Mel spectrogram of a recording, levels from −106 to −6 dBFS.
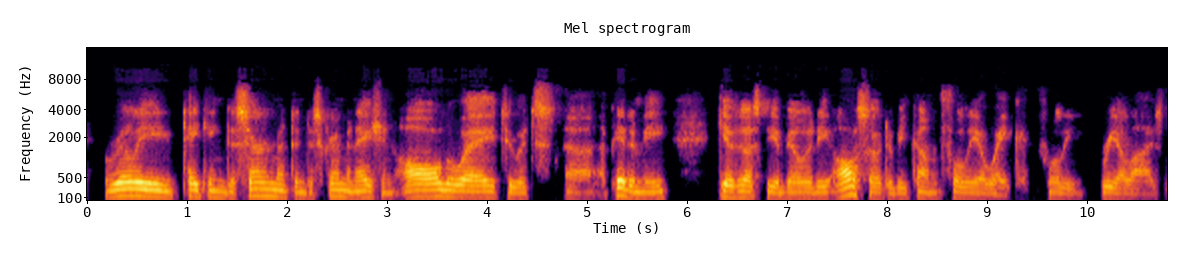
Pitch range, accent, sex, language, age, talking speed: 105-125 Hz, American, male, English, 50-69, 130 wpm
